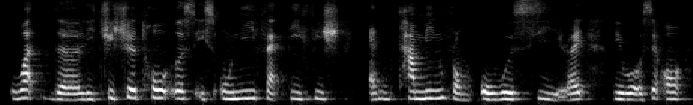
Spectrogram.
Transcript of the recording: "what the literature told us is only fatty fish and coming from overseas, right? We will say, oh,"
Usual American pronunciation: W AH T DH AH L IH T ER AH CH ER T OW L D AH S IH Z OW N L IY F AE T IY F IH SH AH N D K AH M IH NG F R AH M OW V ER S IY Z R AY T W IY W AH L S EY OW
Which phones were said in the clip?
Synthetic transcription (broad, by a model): W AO T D AH L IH T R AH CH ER T OW L D AH S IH S OW N L IY F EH T IY F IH SH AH N K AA M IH NG F R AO M OW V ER S IY R AY T W IY W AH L S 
